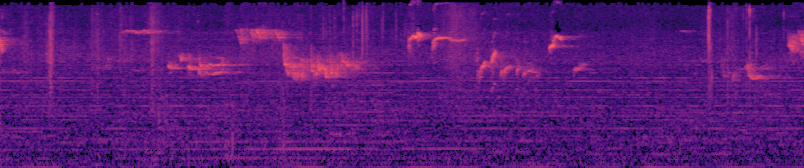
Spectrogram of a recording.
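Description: Small birds chirping outdoors, a string of short high calls and brief phrases, over a low steady background hum of ambient noise.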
